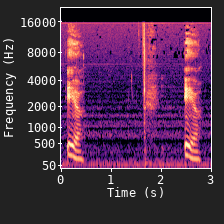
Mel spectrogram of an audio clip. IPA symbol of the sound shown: ɪə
